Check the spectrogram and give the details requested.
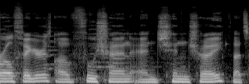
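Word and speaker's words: Qingque: On top of it, uh we have two Hong Kai star roll figures of Fushen and Chinch, that's how you say her name.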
